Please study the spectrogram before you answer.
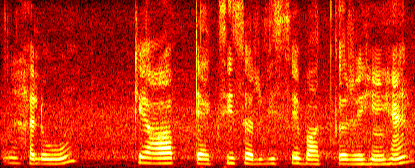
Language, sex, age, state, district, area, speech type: Urdu, female, 18-30, Uttar Pradesh, Gautam Buddha Nagar, urban, spontaneous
